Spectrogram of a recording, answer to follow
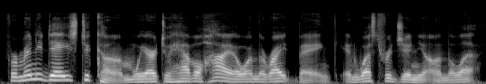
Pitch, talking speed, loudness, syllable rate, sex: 125 Hz, 245 wpm, -18 LUFS, 5.3 syllables/s, male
